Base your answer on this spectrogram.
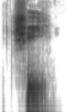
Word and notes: qi: British English

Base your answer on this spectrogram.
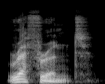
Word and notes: referent: British English

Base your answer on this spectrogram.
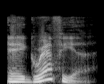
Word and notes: agraphia: British English

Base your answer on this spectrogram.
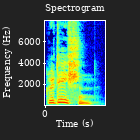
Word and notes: gradation: British English

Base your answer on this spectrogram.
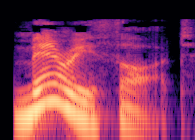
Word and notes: merrythought: British English

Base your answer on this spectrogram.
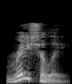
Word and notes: racially: British English

